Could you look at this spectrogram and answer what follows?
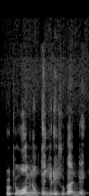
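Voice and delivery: normal talking voice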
